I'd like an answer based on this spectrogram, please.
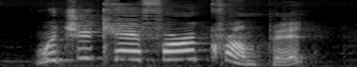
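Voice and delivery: cheery, bright robot voice, pitched very high. A robot lying on its back speaks to the one who tripped over it, bright. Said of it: "Asked the robot brightly".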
